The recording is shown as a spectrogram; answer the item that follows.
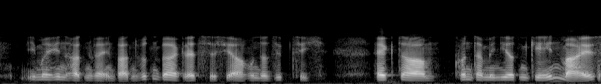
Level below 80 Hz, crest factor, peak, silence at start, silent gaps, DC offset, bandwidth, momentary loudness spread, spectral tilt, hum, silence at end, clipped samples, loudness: -72 dBFS; 20 dB; -2 dBFS; 0.3 s; none; under 0.1%; 4.7 kHz; 13 LU; -6 dB/octave; none; 0 s; under 0.1%; -22 LUFS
